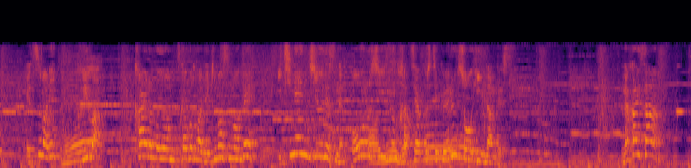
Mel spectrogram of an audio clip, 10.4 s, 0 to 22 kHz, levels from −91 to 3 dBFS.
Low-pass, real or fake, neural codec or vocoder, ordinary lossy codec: 7.2 kHz; real; none; AAC, 32 kbps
